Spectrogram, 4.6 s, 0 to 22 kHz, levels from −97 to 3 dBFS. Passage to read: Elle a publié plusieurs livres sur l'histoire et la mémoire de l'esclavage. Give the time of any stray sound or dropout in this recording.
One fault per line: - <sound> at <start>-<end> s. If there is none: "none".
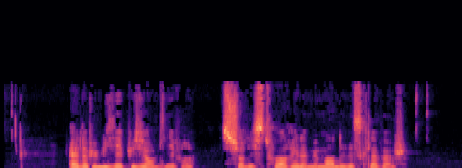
none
